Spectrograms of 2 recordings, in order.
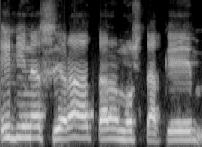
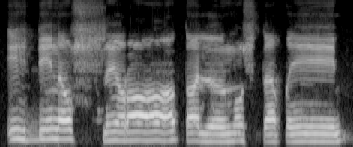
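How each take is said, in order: First: The s in sirat is light and plain. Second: The s in sirat is heavy and emphatic. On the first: The speaker calls it wrong. "itu sin, bukan sod" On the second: The speaker calls it right. "Tapi itu bacanya kan sod"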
